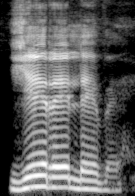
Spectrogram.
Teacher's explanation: वे ध्वनियाँ जिनका उच्चारण करते समय मुखांग आंशिक स्पर्श करते हैं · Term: अंतस्थ व्यंजन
